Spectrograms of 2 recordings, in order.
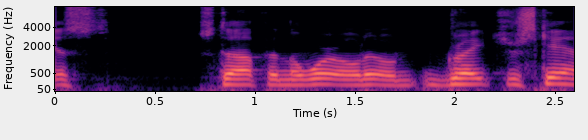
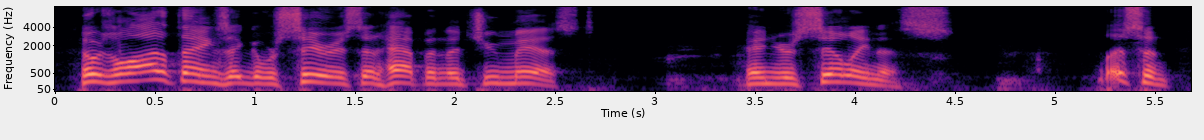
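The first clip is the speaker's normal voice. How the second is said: ordinary delivery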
